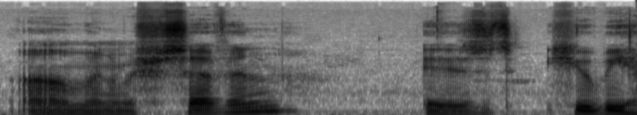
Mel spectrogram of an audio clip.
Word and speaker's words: Hubie: my number seven is hubie halloween oh which we pronounced for the longest time hubby halloween you did i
